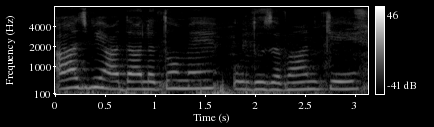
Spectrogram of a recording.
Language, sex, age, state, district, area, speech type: Urdu, female, 45-60, Bihar, Khagaria, rural, spontaneous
